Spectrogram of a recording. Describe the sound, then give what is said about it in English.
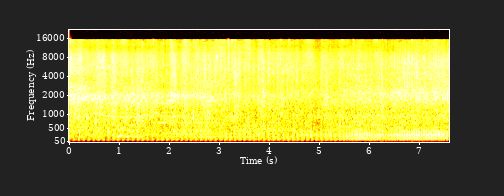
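A four-wheeler with a snow plow drives by on snow in a suburban place, its engine droning steadily with a low, pulsing rumble, swelling louder toward the end as it passes, with faint rhythmic crunching of boots underneath. “It's really peaceful and nice. Except for this four-wheeler snowplow in front of me, which is very, some, very something.”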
